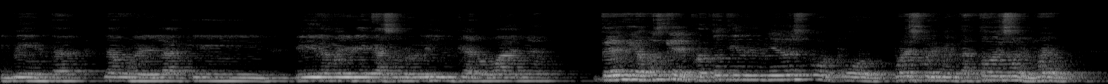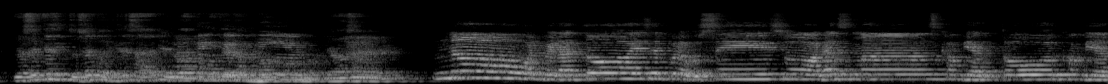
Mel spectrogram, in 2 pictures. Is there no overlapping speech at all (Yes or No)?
No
